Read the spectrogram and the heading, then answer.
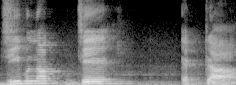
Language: Maithili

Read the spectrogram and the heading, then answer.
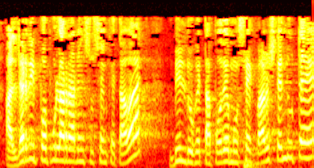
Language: Basque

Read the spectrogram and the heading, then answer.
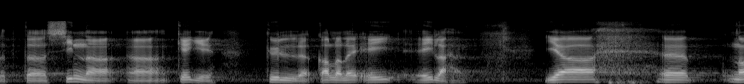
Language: Estonian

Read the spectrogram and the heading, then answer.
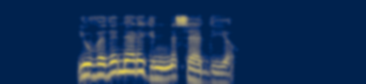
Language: Kabyle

